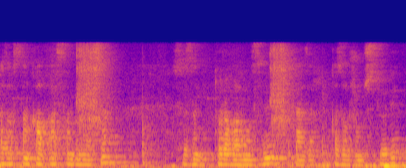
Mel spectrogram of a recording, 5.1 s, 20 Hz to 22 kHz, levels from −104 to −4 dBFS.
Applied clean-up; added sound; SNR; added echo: none; none; none; none.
